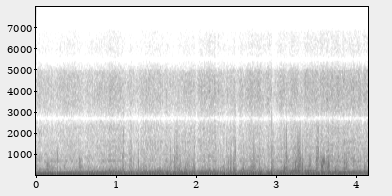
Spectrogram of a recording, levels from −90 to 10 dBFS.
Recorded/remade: recorded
